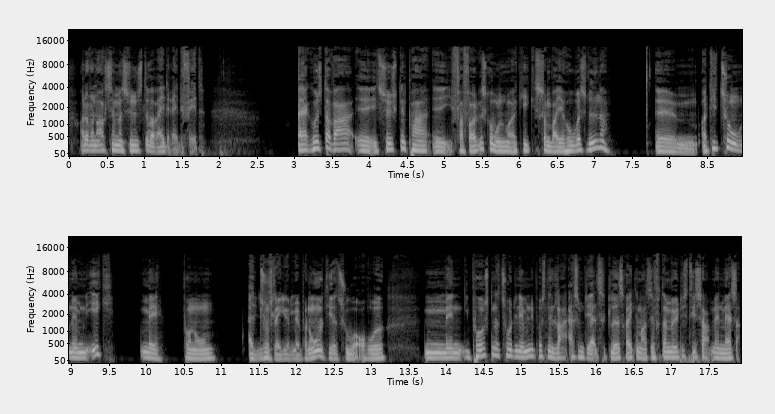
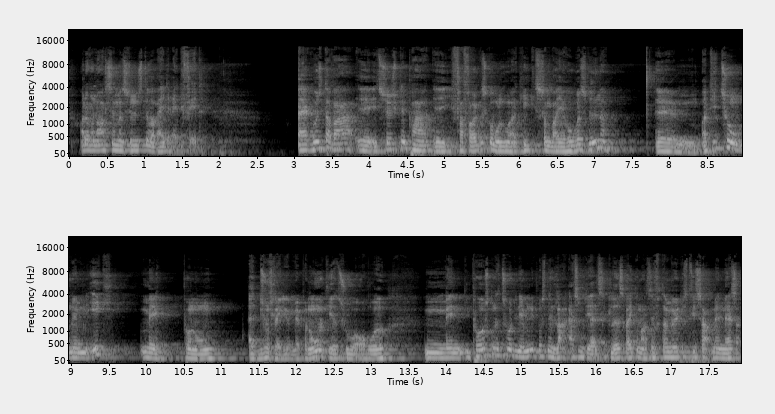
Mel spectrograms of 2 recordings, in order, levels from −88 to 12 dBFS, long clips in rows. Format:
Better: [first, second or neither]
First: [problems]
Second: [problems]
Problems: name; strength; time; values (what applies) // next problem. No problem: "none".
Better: first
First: none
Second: room echo; slight; dies away in 0.9 s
